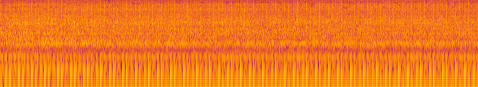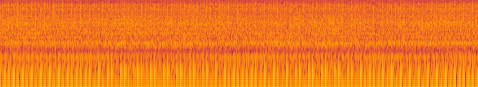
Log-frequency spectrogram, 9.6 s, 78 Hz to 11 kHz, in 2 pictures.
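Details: 1982 Snapper Comet riding mower, 8HP Tecumseh engine: loud, fast, fairly even firing held at high speed, no idle drop; only stays running at full throttle, carburetor still needs tuning.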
